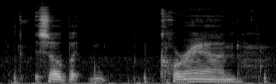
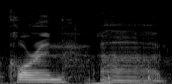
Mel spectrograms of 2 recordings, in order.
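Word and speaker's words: Corran: But Koran, or Korin, depending on how you wish to emphasize your syllables, he's not motivated as much by those grand notions.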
